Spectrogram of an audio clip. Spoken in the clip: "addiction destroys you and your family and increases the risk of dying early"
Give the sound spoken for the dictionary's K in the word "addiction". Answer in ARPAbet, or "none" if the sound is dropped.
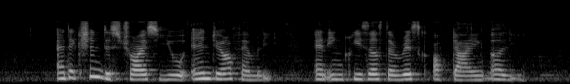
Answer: K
